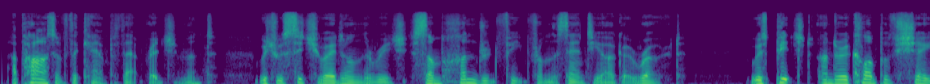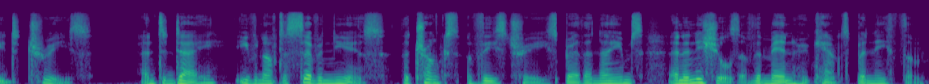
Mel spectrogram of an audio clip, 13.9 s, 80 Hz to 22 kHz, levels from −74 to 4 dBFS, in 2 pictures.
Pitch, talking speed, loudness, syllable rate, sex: 125 Hz, 230 wpm, -23 LUFS, 5.9 syllables/s, male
